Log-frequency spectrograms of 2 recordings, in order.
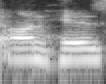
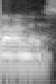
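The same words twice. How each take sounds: First: The two words are said separately, not smoothly joined. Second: The two words are joined smoothly into one unit. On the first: The speaker calls it wrong. "the rhythm is not as clean" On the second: The speaker calls it right. "Make it smooth"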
